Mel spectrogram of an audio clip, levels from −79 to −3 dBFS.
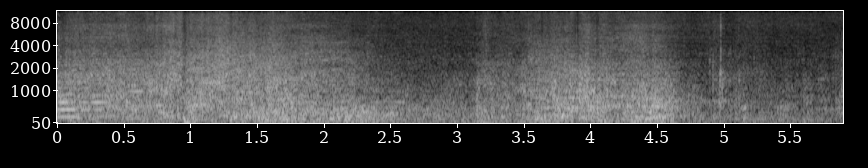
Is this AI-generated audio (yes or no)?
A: yes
